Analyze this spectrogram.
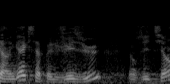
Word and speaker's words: Jésus: ça il faudrait prononcer yesous mais évidemment la prononciation française ça devient J et le U il est prononcé U et pas ou donc ça fait Jésus et puis d'ailleurs on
